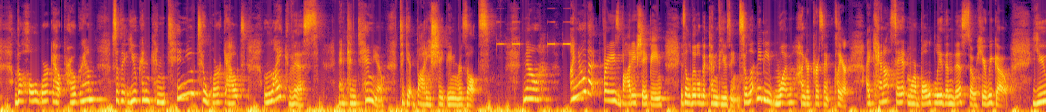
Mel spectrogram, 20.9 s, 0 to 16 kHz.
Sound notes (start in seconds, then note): 9.8 timer beeps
